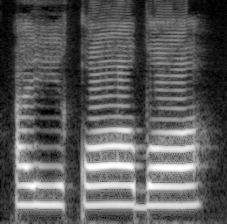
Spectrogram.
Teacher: قاف کے بعد مد الف ہے اور مد الف اپنے پیچھے والے حرف کا حکم لیتا ہے تفخیم میں اور ترقیق میں، لہذا ہمیں مد الف کو بھی بھاری آواز میں پڑھنا ہے · قاف کو ہم زبان کے جڑ اور تالوں کے نرم حصے سے ادا کریں گے. قاف حروف تفخیم میں سے بھی ہے تو ہم یہ حرف کو موٹی آواز میں پڑھیں گے.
